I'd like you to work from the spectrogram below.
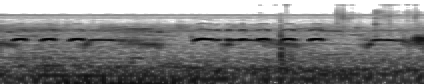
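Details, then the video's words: Local zebra dove with a notably clear voice that gets other birds calling back: spaced, soft, short cooing notes in small groups, separated by brief pauses, plus a faint click. "Suara perkutut lokal sangat jernih - suara istimewa bikin semua nyaut"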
